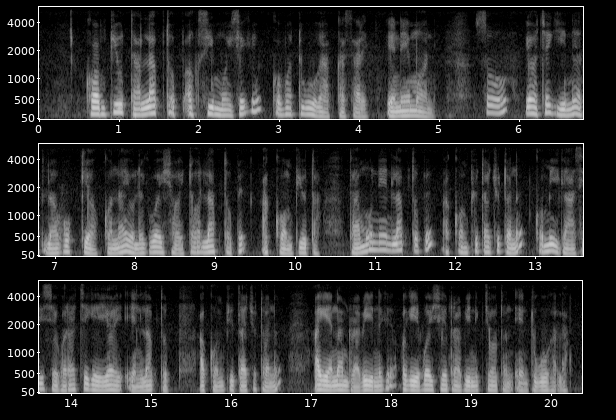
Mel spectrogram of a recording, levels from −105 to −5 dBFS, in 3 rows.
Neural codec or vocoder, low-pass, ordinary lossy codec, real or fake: none; 5.4 kHz; none; real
